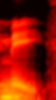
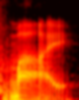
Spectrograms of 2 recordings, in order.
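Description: First: Said in the usual way. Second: "My" with a wide ah-ee glide; Australian vowel. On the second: Shown as a demonstration. Teacher contrasting Australian with usual, "My" with ah-ee. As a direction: say "My" for May, Australian style. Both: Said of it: "en vez de may".

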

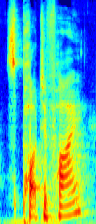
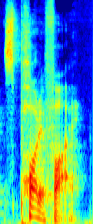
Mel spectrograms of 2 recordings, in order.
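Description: First: "Spotify" with a full hard t, "spo-ti-fai"; the wrong "Spotify", t not softened. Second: "Spotify" with the t tapped, "spo-ri-fai"; soft-t Spotify. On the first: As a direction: say "Spotify" with a crisp t, rising. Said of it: "Y la T hacemos suave". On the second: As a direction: say "Spotify" softening t almost to r. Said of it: "la T hacemos suave". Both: Shown as a demonstration.

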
